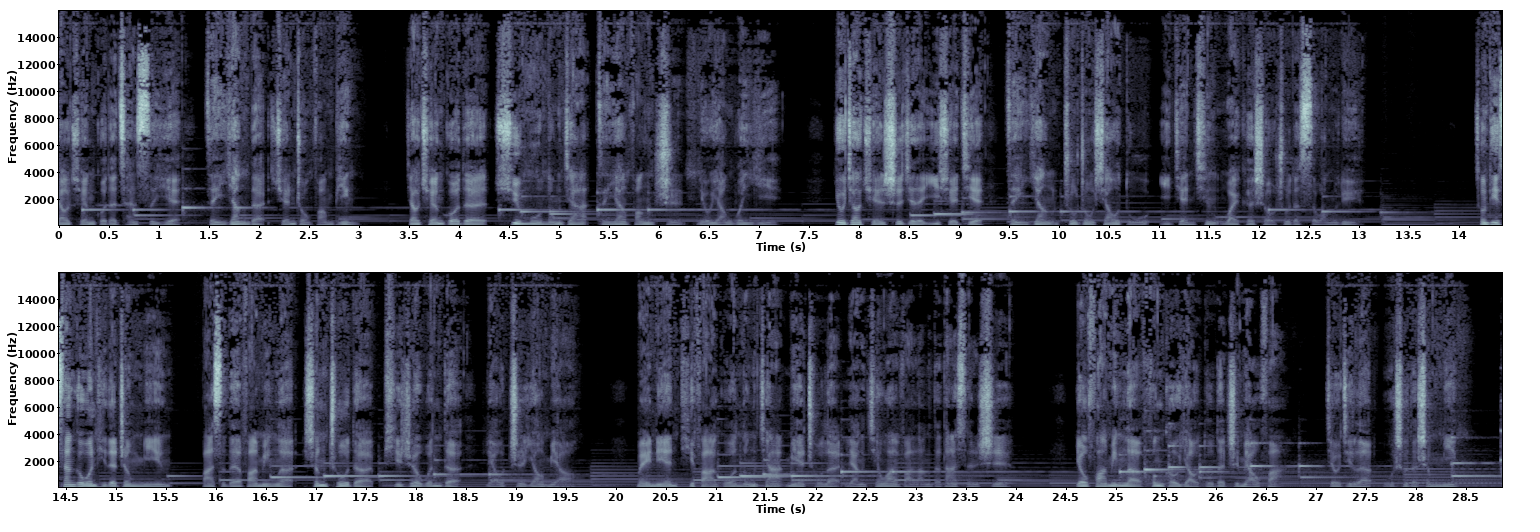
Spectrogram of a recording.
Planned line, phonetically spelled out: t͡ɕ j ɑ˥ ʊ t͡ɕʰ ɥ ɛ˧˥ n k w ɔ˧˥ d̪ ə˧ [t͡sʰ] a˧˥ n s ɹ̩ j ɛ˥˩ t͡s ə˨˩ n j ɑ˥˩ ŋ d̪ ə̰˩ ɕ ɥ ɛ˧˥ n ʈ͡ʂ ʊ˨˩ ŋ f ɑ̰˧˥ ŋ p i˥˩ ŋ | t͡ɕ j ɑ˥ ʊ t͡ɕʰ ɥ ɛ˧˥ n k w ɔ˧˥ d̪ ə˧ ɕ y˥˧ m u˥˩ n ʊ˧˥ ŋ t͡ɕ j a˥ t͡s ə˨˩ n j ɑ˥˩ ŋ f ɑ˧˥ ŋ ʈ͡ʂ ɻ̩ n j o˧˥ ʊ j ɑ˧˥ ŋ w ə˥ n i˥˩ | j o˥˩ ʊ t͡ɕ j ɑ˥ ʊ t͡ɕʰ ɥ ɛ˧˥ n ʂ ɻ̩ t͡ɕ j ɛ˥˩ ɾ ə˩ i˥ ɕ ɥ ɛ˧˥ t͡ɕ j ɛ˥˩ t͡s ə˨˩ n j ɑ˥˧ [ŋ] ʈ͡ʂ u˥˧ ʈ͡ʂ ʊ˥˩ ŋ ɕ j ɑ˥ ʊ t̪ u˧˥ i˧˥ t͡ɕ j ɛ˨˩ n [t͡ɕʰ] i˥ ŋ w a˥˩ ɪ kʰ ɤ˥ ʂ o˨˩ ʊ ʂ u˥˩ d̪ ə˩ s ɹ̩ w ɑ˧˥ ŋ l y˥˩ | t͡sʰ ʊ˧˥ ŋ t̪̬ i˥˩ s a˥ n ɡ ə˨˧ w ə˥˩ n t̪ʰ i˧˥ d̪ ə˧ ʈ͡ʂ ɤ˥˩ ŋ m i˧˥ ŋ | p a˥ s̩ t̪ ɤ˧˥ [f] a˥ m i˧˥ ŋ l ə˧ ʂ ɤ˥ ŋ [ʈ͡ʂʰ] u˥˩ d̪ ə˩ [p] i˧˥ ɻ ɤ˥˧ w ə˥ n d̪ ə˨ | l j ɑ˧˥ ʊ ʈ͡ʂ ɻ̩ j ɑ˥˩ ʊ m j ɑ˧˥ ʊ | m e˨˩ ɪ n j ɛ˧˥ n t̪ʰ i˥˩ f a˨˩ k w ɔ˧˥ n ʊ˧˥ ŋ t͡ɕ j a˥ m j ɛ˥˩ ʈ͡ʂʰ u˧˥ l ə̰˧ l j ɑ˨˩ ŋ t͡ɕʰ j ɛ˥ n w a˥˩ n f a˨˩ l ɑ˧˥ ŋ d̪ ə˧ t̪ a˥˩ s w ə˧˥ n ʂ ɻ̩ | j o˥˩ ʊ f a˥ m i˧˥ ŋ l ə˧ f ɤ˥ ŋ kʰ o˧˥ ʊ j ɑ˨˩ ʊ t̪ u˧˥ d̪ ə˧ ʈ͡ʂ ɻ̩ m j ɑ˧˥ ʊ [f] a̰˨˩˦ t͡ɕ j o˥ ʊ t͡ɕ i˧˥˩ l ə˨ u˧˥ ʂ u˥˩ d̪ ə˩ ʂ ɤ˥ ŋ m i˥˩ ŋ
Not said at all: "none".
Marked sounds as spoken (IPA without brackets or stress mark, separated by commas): t͡sʰ, ŋ, t͡ɕʰ, f, ʈ͡ʂʰ, pʰ, f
